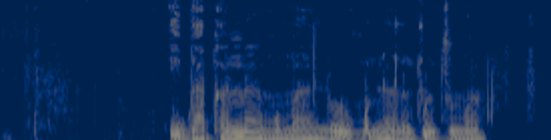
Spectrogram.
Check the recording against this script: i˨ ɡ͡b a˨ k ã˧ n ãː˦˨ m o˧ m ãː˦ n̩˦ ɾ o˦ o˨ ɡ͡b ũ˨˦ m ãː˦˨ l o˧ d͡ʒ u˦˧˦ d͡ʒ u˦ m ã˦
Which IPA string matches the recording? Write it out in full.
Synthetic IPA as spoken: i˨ ɡ͡b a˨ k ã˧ n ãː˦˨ m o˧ m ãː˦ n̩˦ l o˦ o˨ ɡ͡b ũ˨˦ n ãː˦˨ l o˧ d͡ʒ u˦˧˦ d͡ʒ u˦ m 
